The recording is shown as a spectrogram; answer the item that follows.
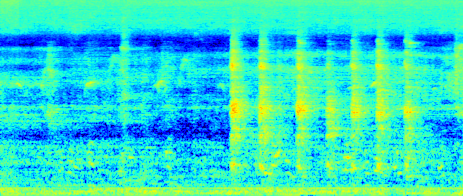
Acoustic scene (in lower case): residential area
